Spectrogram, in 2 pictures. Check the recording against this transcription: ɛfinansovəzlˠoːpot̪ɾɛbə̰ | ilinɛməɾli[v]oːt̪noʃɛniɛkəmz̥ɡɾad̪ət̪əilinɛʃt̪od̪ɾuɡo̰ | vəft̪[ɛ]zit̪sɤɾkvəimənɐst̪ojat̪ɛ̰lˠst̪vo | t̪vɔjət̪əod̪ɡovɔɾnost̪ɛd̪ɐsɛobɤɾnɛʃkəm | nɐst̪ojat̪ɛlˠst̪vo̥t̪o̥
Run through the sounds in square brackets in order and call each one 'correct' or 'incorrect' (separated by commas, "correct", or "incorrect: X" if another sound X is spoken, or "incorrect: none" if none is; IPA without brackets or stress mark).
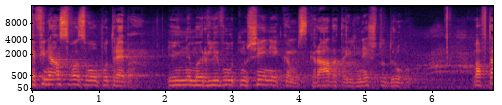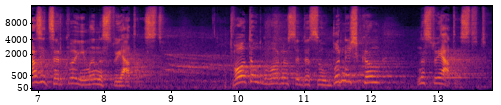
correct, incorrect: a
